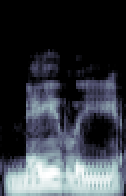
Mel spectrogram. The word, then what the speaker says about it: Mahle: Xander Bogaerts for the Red Sox, Tyler Mahle, I think was how I was told it's pronounced, for the Reds, and Dylan Betances for the Mets.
